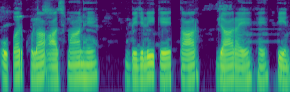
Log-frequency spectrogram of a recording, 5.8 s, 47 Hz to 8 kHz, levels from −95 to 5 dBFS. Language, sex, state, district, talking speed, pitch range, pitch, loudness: Magahi, male, Bihar, Gaya, 125 wpm, 100-110 Hz, 105 Hz, -18 LUFS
